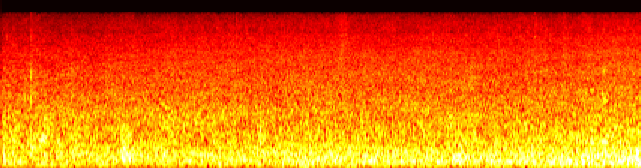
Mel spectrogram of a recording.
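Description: Steady, even rushing noise of outdoor seaside wind and surf, with no distinct events.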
